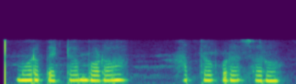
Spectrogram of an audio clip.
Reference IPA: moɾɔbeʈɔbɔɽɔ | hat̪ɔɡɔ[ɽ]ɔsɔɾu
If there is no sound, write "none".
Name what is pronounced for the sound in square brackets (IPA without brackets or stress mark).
ɽ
